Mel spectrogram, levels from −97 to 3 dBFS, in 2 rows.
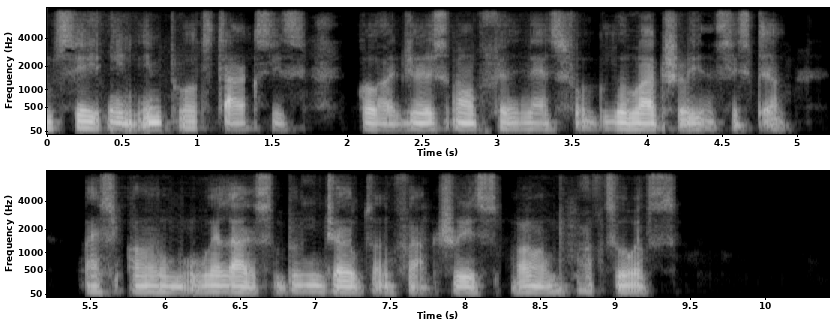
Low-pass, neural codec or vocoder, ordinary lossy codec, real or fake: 7.2 kHz; codec, 16 kHz in and 24 kHz out, 0.6 kbps, FireRedTTS-2 codec; none; fake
